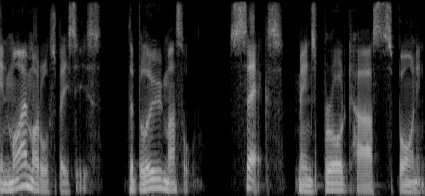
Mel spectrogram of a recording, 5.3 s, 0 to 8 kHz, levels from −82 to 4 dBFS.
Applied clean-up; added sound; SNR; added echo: none; none; none; none.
